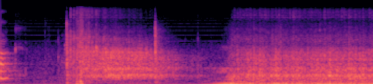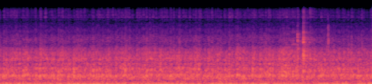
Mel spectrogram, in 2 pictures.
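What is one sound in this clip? Air blows and lottery balls rattle and tumble inside a machine.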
